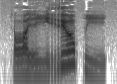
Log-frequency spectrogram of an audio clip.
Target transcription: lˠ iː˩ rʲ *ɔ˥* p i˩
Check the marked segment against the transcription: correct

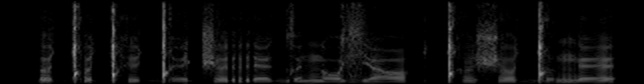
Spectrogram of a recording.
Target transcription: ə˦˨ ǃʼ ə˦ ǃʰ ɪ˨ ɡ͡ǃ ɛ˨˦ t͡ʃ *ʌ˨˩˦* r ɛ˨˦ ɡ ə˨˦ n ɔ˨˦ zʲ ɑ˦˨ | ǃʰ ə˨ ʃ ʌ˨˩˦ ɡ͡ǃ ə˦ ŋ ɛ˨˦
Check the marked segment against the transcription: incorrect: ə˨˩˦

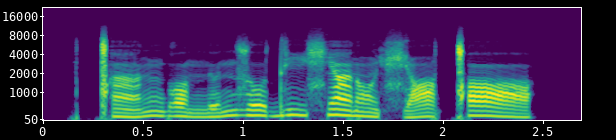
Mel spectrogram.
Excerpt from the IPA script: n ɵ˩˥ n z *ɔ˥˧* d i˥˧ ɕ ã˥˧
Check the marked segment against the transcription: incorrect: o˥˧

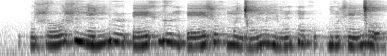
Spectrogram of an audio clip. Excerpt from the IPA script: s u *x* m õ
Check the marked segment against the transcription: correct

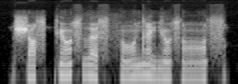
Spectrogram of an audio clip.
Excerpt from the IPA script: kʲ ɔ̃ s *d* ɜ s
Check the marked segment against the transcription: incorrect: ð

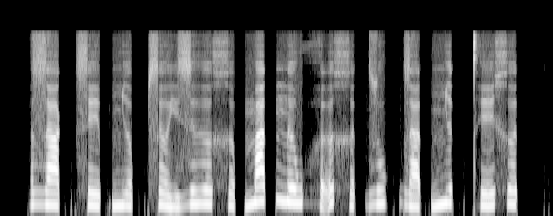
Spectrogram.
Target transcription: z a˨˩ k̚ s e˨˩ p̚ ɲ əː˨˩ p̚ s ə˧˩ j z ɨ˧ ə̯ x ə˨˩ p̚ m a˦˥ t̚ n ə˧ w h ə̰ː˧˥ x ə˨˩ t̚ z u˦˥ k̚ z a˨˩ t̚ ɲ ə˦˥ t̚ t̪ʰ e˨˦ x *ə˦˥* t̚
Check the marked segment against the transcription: correct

